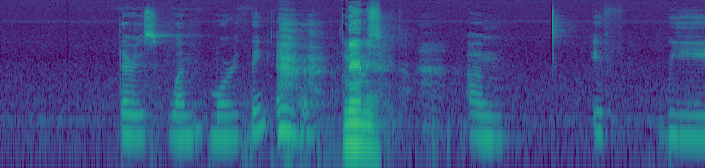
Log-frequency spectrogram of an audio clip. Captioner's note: questioner Laughter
